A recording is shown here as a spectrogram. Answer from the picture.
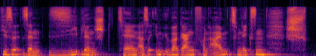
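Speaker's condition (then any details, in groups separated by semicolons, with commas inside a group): Stuttering; plays less of a role in small talk than years ago; stutters more or less depending on day and situation, fluent in familiar routine settings; prolonged sounds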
